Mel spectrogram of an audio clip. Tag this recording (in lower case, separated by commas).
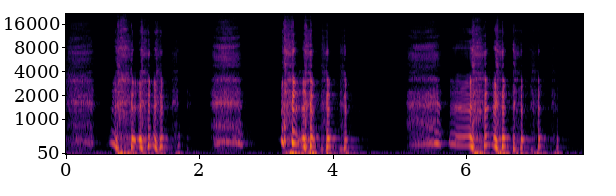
human voice, sobbing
